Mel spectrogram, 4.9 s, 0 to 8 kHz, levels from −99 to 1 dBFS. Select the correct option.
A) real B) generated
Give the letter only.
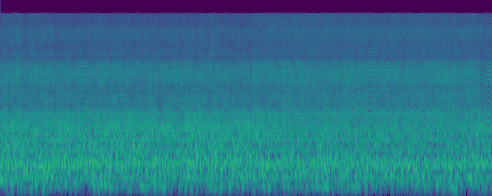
B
